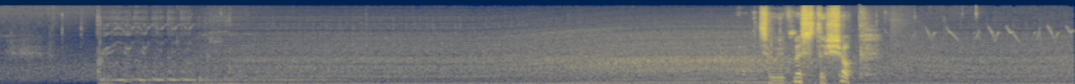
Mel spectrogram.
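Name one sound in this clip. A tractor engine starts up and rumbles steadily as the tractor drives along.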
